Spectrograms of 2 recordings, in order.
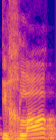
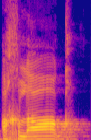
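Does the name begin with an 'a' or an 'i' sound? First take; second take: i sound; a sound. First: The first vowel is 'i'. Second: The first vowel is 'a'. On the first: The speaker calls it wrong. "हमज़ा पर ज़ेर के साथ" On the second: The speaker calls it right. "हमज़ा पर ज़बर है"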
